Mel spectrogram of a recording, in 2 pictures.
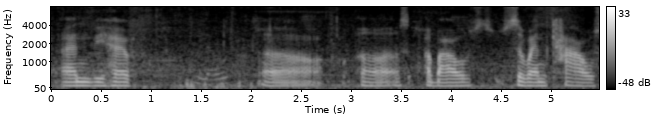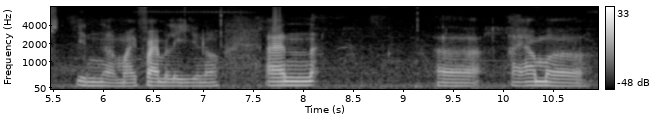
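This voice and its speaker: A man's voice: mid-range voice, vocal fry, a little hiss or hum. A man in his twenties with a Khmer accent, hesitant and full of fillers in a documentary interview. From Cambodia. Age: 20s. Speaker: former student interviewee.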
